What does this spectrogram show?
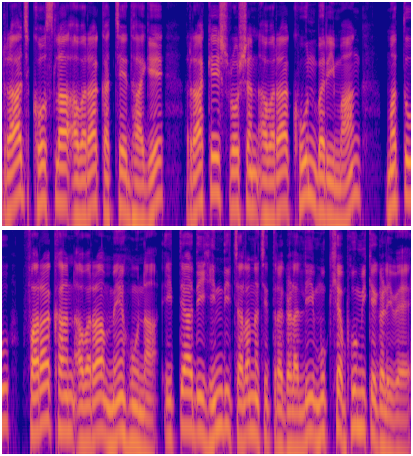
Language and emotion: Kannada, neutral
